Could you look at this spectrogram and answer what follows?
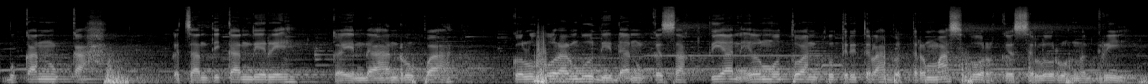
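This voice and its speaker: A man voicing a humble, honest, torn young prince in a folktale drama, with deferential, flowery courtly speech. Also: on the low side. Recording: echoey long reverb, music behind.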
